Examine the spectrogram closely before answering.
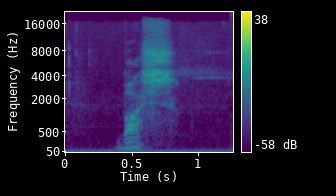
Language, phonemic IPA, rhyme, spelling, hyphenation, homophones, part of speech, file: Dutch, /bɑs/, -ɑs, bas, bas, Bas, noun / verb, Nl-bas.ogg
- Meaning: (noun) 1. bass (instrument) 2. bass (low frequencies of sound) 3. bass (singing voice); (verb) inflection of bassen: first-person singular present indicative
